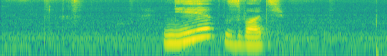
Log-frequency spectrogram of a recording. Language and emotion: Russian, neutral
